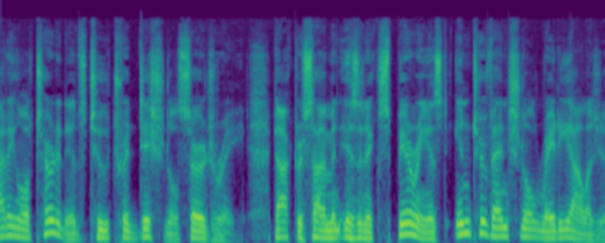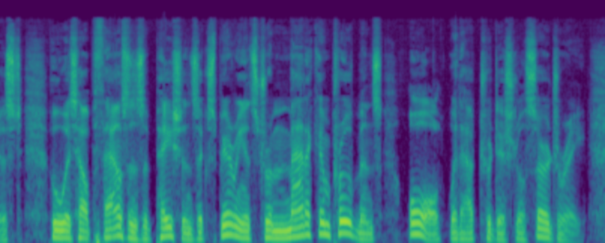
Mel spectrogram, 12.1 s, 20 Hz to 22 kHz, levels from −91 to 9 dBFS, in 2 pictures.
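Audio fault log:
No faults can be heard anywhere in this speech recording. There is nothing here to log against a time.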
